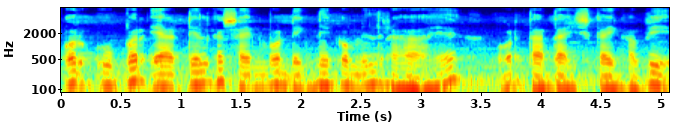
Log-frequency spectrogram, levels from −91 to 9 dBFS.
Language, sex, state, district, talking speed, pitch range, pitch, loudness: Hindi, male, Arunachal Pradesh, Lower Dibang Valley, 190 wpm, 105-125 Hz, 115 Hz, -17 LUFS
